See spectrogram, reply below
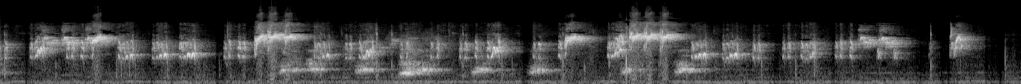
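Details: Ché song from a kept decoy red-whiskered bulbul, continuous bright whistled chirps and lower slurred notes in quick succession, with occasional piercing high squeals.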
